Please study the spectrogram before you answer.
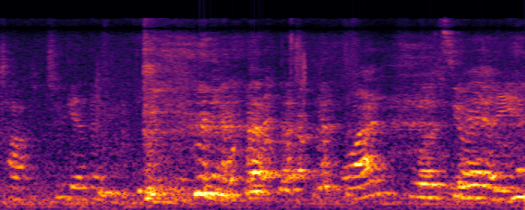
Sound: laughs

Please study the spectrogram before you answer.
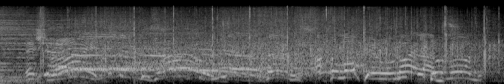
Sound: whooshing; cheering

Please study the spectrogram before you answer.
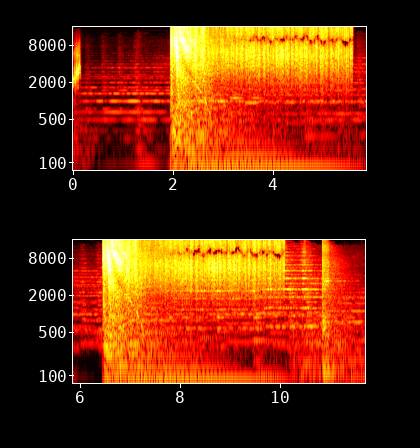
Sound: the machine powers up

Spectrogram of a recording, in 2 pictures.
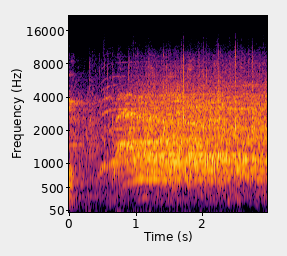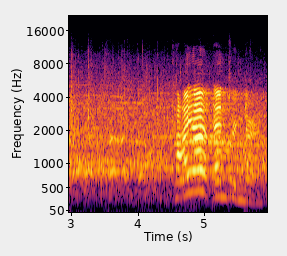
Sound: applause

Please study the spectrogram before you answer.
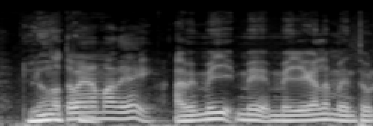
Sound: none

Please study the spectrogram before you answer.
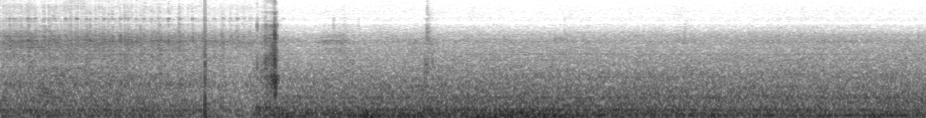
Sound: wind

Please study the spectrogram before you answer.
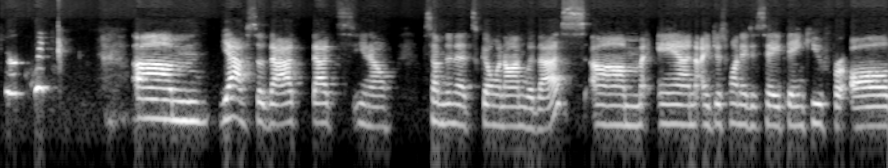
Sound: normal speaking

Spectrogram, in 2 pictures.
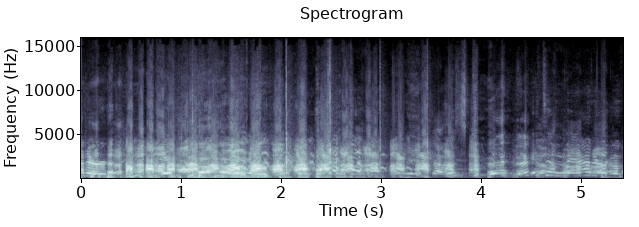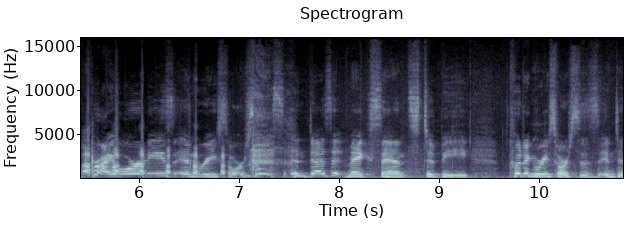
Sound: laughter

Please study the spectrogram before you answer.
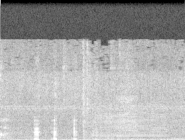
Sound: chuckles

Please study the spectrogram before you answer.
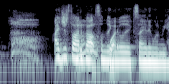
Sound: sighs

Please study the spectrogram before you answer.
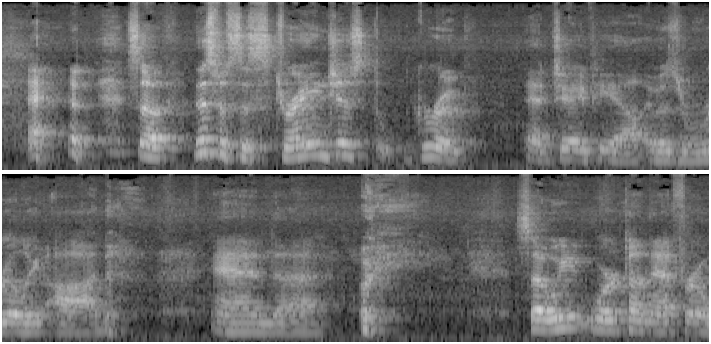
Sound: laughs

